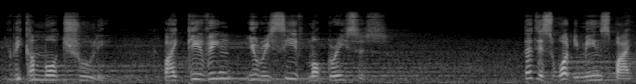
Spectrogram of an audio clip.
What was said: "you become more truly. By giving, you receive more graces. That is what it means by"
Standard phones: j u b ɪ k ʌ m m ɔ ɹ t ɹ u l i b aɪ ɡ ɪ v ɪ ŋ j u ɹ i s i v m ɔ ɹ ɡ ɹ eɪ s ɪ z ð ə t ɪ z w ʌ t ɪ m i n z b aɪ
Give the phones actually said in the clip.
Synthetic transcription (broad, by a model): j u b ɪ k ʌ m m ɔ t ɹ u l i b aɪ ɡ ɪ v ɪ ŋ j u ɹ i s i v m ɔ ɡ ɹ eɪ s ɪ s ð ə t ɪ s w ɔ t ɪ m i n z b aɪ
